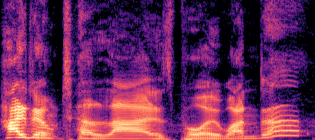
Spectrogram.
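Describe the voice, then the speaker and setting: A man's voice: on the high side, very animated, slow, vocal fry, sharp tone, exaggerated voice. A man playing a gleeful, taunting supervillain clown with a theatrical, mocking drawl in an audio drama. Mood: sinister, teasing. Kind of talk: audio drama villain acting.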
